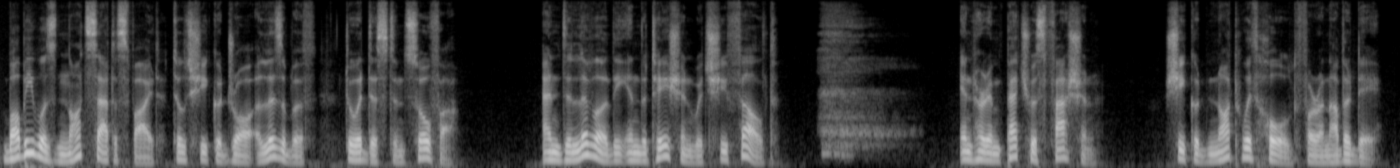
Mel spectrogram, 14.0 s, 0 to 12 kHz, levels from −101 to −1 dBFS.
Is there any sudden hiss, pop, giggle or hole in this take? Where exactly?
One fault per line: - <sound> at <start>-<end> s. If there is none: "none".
- sigh at 8.2-9.3 s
